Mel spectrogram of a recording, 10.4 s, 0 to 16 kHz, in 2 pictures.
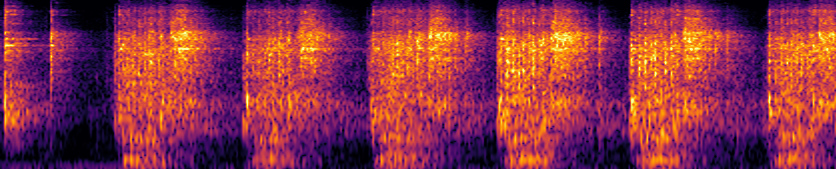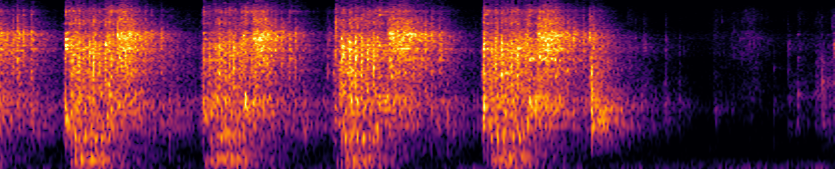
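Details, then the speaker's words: Poulan P3314 33cc chainsaw, chain off the bar, second start test after more carb cleaner (plug found dry); nine rasping pull-cord strokes, no firing: cranking no-start; owner suspects wrong spark timing or low compression, though compression feels adequate. "happens all right so still no start which means that um we may yeah could have uh spark at the wrong time or uh I don't know maybe we don't have enough compression"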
